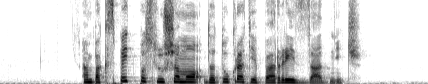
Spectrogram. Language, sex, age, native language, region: Slovenian, female, 18-29, Slovenian, Gorenjska region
